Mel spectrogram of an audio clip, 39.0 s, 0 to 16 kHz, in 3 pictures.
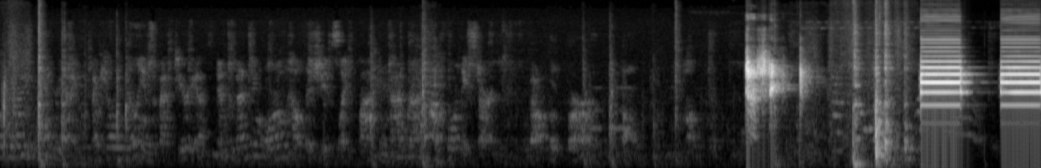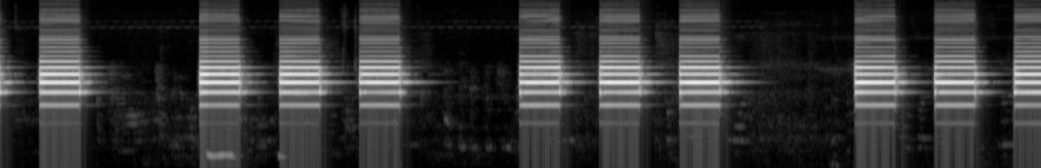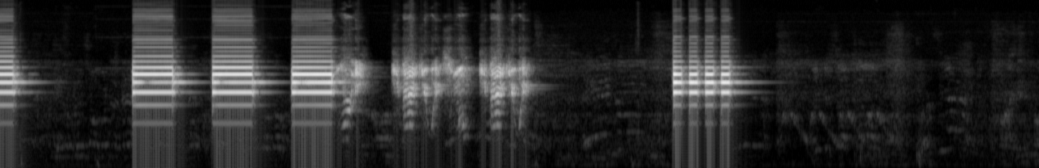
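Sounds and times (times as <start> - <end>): smoke alarm beeping: 11.4 - 14.3, 15.5 - 18.4, 19.5 - 22.4, 23.7 - 26.6, 27.7 - 30.5, 34.4 - 35.6.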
